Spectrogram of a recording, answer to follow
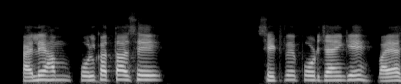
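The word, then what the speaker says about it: Sittwe: आई am pronouncing it एज़ सिटवे। It seat.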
